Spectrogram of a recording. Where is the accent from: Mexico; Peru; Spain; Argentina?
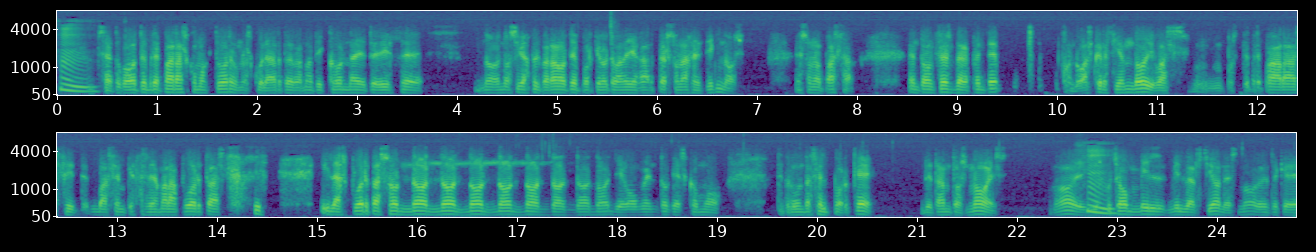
Spain; Madrid, Community of Madrid; also born or lived in Ciempozuelos; yo soy de Vallecas y de Cempozuelo, yo soy el típico madrileño, jobar, o sea, yo tengo mi barrio y mi pueblo.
